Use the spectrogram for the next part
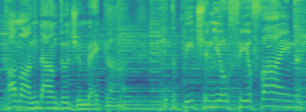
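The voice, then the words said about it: Light put-on Jamaican accent. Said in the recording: “this is my Patio Marley character. I don't know if I could do the full accent. Maybe I'll just give you a touch of it.”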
